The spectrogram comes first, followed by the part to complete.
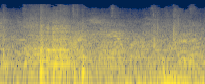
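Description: Indistinct voices of people talking nearby, with a few low thumps of footsteps as someone walks.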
